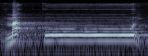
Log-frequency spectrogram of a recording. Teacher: الف پر جزم آ جائے تو وہ حمزہ ہوتا ہے، حمزے کو جھٹکے کے ساتھ پڑھیں گے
